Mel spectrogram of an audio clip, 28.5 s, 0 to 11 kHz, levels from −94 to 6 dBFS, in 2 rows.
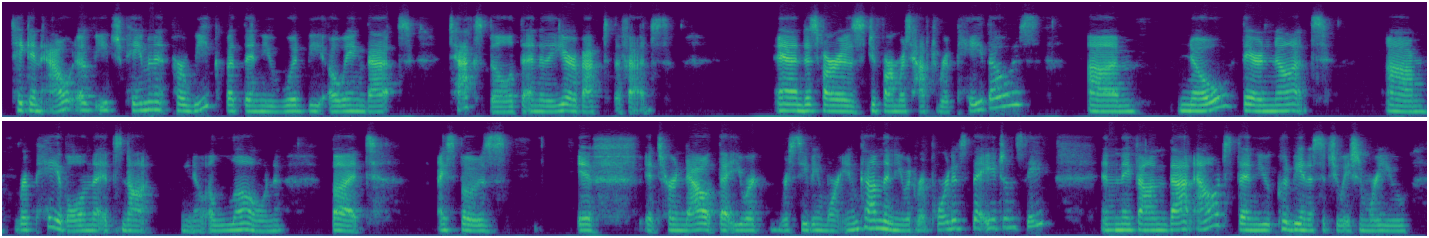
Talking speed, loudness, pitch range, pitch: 175 wpm, -23 LUFS, 165-230 Hz, 180 Hz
